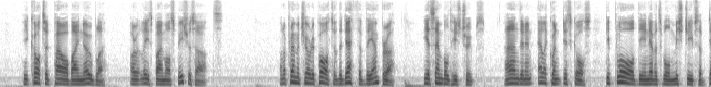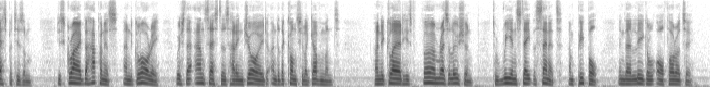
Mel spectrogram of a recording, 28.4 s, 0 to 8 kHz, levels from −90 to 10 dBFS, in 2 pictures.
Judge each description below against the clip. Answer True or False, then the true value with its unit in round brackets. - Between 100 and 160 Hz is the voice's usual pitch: True (135 Hz)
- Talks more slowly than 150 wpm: True (140 wpm)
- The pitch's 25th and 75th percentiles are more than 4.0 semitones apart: False (3.2 semitones)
